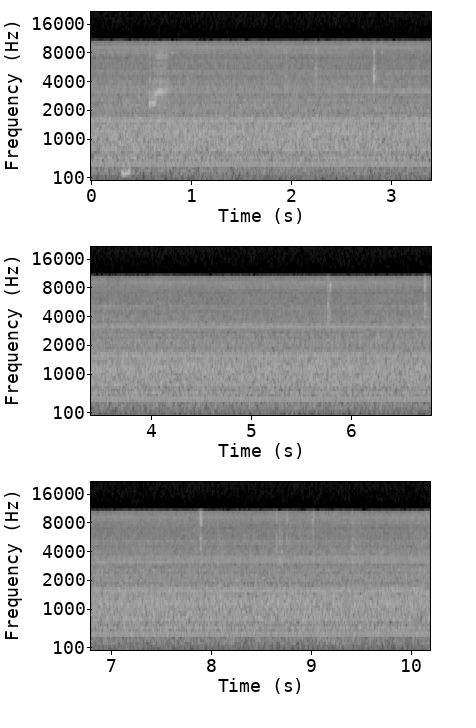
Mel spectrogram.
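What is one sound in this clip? Fingertips tap lightly on small electronic parts.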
